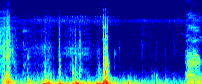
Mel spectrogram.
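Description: A few sharp knocks and thumps with a low rumble of handling noise from moving about in a small fishing boat, over a faint steady high whine.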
